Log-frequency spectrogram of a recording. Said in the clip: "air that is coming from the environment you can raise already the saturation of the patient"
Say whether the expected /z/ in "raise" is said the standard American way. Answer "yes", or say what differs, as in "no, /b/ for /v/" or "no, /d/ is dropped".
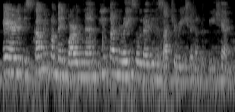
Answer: no, /s/ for /z/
